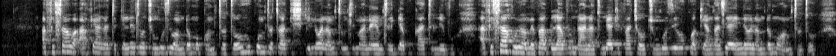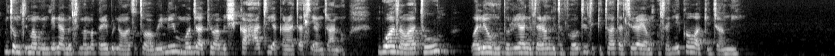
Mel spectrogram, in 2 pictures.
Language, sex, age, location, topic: Swahili, male, 18-24, Nairobi, health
